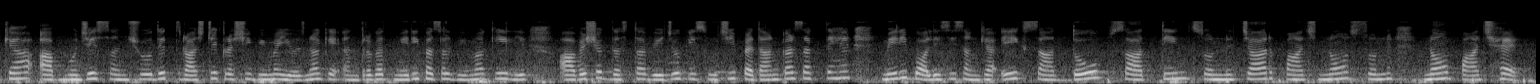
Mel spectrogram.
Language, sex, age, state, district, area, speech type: Hindi, female, 18-30, Madhya Pradesh, Narsinghpur, rural, read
